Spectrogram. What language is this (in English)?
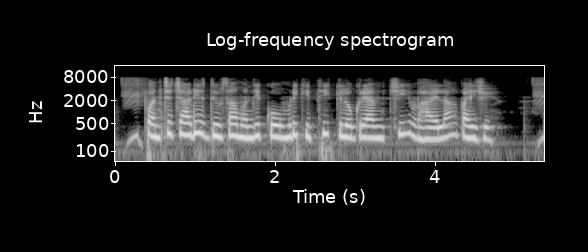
Marathi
